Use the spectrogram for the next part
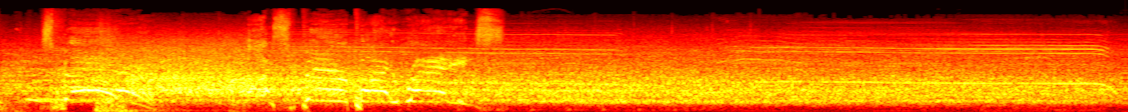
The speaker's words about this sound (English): But listen to these boos that your guy is getting.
